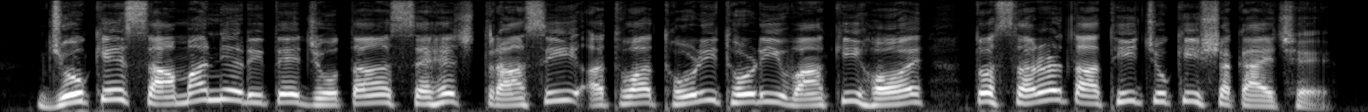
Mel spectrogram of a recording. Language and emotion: Gujarati, neutral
